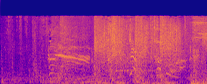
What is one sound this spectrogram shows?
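A sword slashes and strikes with sharp metallic hits.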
